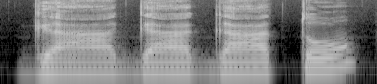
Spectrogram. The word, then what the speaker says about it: gato: El gato, gato, just like Lady Gaga, that's the pronunciation of ga.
